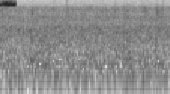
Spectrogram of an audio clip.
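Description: Steady rain pours down continuously, a dense even hiss close by with no other sounds standing out.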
